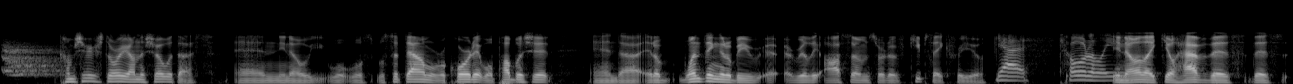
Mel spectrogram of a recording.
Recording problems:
high frequencies cut off; severe; nothing above 4 kHz
dog barking; noticeable; at the start; peak 10 dB below the speech

